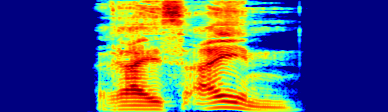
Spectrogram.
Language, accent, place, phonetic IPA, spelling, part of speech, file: German, Germany, Berlin, [ˌʁaɪ̯s ˈaɪ̯n], reis ein, verb, De-reis ein.ogg
- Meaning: 1. singular imperative of einreisen 2. first-person singular present of einreisen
